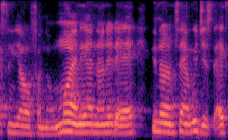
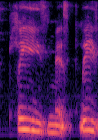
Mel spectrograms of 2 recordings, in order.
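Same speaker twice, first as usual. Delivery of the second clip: put-on pleading, begging tone; 2 semitones higher than usual. Retelling how they begged a store clerk to take food back: imitating begging. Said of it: "literally begged".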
